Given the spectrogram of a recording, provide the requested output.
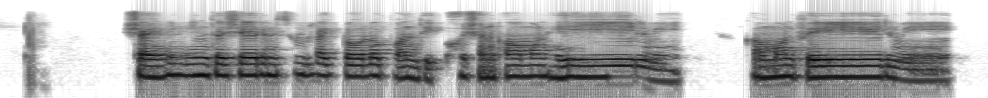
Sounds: Sigh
